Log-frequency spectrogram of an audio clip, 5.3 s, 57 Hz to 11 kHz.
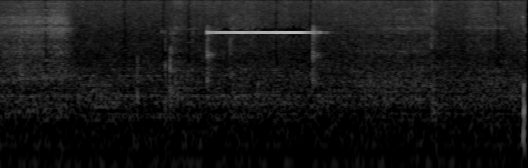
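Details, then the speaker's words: Single steady high beep about a second long as a heated high-flow nasal cannula device (AIRVO 2) for paediatric oxygen therapy powers on before warming up, oxygen tubing attached and flow meter off; device power-on beep. "so you'll hear the beep as we turn it on you'll see the company name and the device name flash on the screen"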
